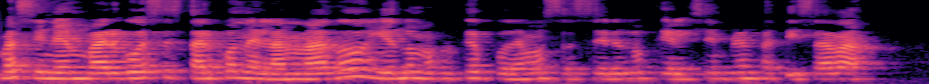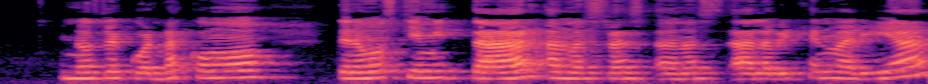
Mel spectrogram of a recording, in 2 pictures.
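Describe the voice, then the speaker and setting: A woman's fairly high, bright, sharp voice, fairly quick and monotone with flat intonation. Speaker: lay speaker at parish faith talk. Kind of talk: religious reflection talk. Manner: fast; halting with fillers.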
